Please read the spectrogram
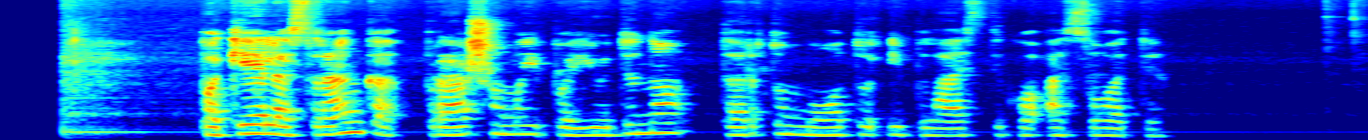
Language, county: Lithuanian, Klaipėda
